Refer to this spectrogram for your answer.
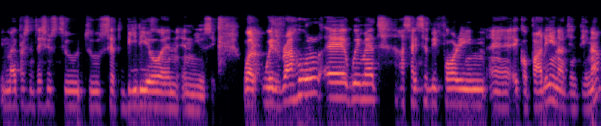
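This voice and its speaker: A man with a Spanish accent. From Spain. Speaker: security expert. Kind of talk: webcast presentation. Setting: online webcast. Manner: halting, many fillers.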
